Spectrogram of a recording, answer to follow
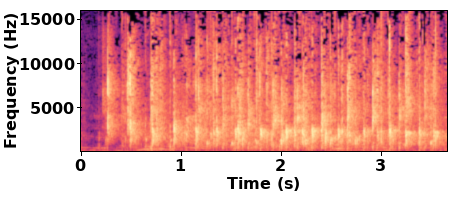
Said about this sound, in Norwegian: Vi klapper for Pamela Andersen. Ja, kan, ja, dere må gjerne alltid klappe for Pamela Andersen. Ja, det er viktig å klappe for Pamela.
